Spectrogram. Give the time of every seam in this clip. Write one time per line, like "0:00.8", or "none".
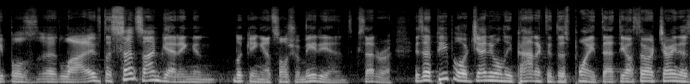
0:01.0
